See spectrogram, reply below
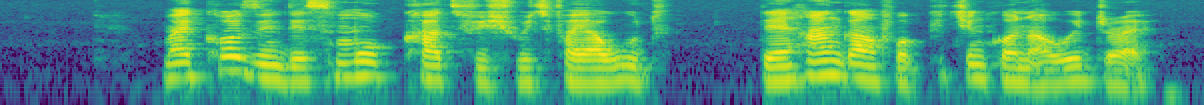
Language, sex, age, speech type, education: Nigerian Pidgin, female, 30-45, spontaneous, tertiary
